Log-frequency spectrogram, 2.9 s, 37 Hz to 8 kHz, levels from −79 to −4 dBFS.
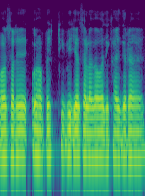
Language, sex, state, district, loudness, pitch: Hindi, male, Haryana, Charkhi Dadri, -17 LUFS, 110 Hz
